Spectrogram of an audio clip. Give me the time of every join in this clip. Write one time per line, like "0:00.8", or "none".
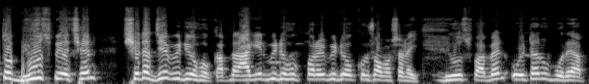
0:04.4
